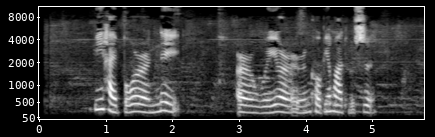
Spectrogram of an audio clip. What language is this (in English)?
Chinese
